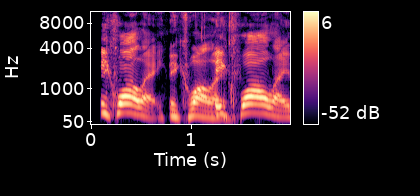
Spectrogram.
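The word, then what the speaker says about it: Ekuale: Is that how you say it? Equale, that's right.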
